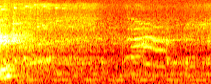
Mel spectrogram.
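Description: A young child's brief, faint high-pitched vocal sound about one and a half seconds in, over a low steady room hum.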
